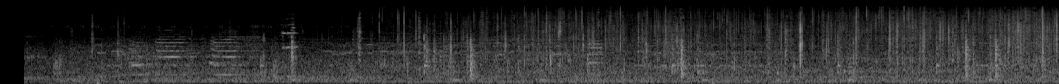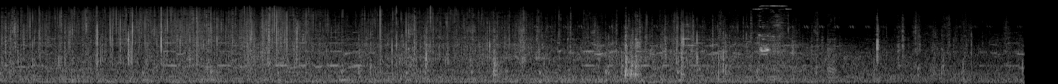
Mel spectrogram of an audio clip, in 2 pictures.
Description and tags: Auto Rickshaw - Wheels on Gravel
Bajaj Auto Rickshaw, Recorded on Tascam DR-100mk2, recorded by FVC students as a part of NID Sound Design workshop.
Auto, Autorickshaw, Richshaw, Rick, Tuk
